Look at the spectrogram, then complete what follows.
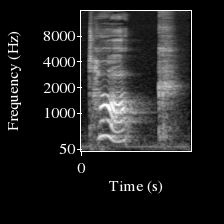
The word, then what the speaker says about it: talk: I'll say ah now in the word talk I hear a at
